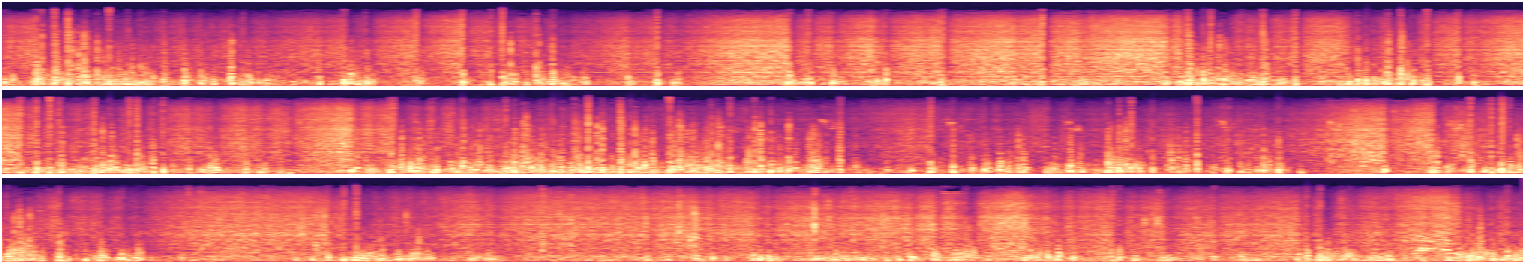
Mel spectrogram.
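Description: Wind buffeting the microphone over the steady noise of a vehicle on the move. The noise is loud and gusty, rising and falling throughout.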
